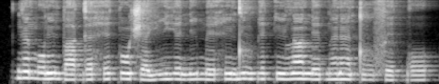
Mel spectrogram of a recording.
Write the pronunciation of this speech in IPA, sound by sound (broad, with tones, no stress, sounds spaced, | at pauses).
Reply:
ɡ ɛ̃˦ m o˧ ɾ ĩ˧ b a˨ ɡ ɛ˨ h e˨˦ k ɔ̃˧ ʃ ɛ˨ j i˨˦ j e˦˨ n i˨˦ m e˧ h ĩ˦ d ĩ˦ ɡ͡b e˦˨ k ĩ˧ l ã˦ n e˧ b ɛ̃˦ ɾ ɛ̃˦˨ t u˨ f e˨ ɡ͡b o˧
